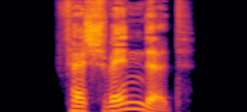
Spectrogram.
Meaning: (verb) past participle of verschwenden; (adjective) wasted, squandered; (verb) inflection of verschwenden: 1. third-person singular present 2. second-person plural present 3. plural imperative
- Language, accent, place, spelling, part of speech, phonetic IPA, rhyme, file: German, Germany, Berlin, verschwendet, verb, [fɛɐ̯ˈʃvɛndət], -ɛndət, De-verschwendet.ogg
